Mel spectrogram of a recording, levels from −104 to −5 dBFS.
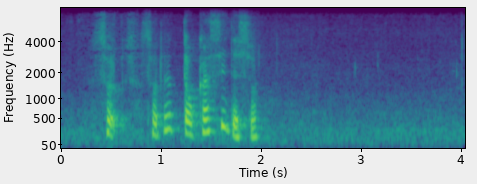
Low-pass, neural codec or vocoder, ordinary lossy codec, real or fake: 7.2 kHz; none; Opus, 32 kbps; real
